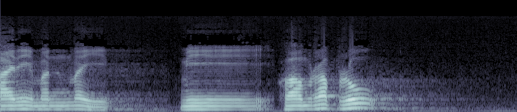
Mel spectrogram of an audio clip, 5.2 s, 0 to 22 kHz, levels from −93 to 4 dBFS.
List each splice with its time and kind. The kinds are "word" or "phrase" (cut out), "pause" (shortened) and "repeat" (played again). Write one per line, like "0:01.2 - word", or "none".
0:01.7 - pause
0:02.7 - pause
